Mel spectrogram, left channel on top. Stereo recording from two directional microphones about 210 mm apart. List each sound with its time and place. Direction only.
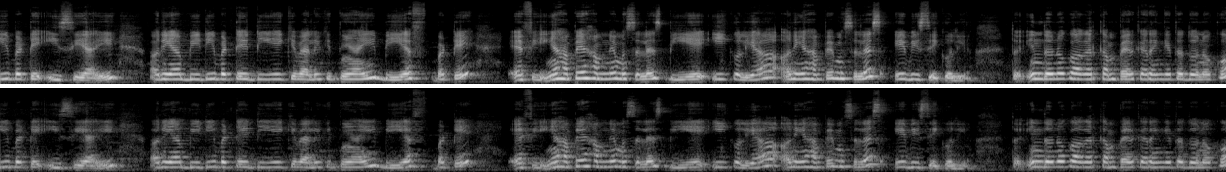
0.0 s speech: 40° left (ahead or behind)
